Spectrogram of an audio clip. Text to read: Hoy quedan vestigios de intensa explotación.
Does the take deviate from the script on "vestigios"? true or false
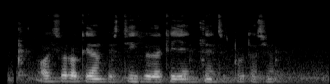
false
